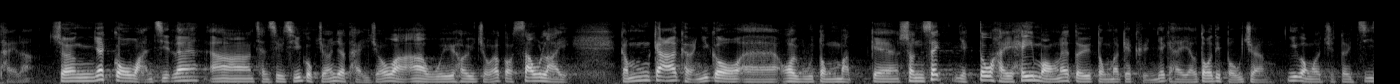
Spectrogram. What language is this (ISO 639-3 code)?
yue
